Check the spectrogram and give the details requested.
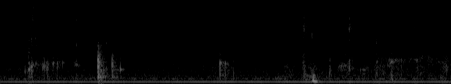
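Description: Close-up chewing of boiled beef tongue: a handful of faint, separate wet smacks and squishy bites, over a steady low hum.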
